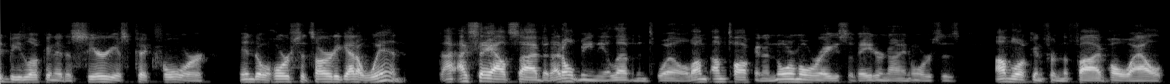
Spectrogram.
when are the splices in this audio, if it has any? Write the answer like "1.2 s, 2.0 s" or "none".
4.4 s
